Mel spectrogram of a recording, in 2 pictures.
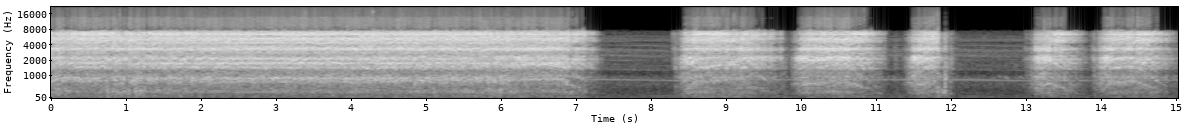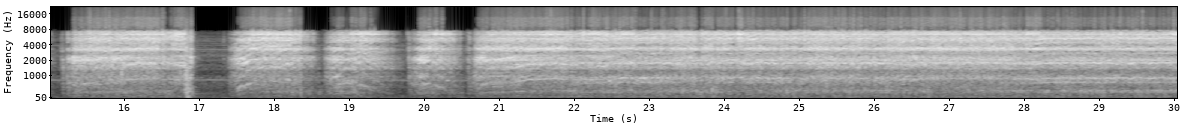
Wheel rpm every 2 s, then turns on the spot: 210, 210, 210, 110, 90, 70, 40, 80, 140, 60, 140, 230, 230, 230, 230.
none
